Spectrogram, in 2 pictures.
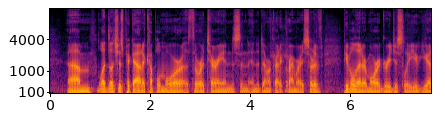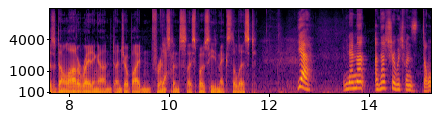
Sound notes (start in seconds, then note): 4.9 chuckling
